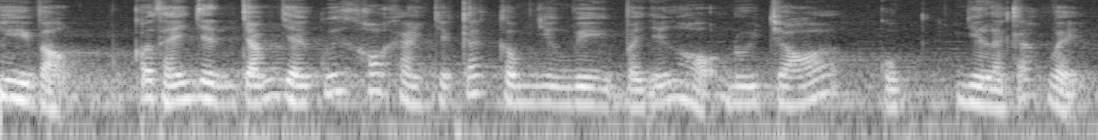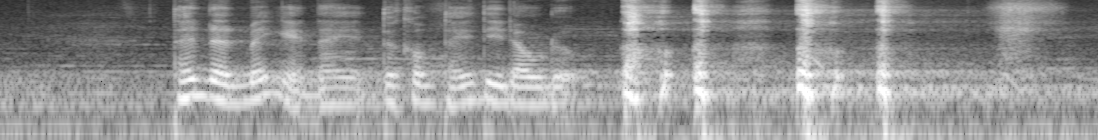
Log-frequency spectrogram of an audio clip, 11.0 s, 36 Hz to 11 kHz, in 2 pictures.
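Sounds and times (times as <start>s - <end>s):
speech: 0.0s - 5.5s, 6.4s - 9.6s
man's softer breathy exhale: 5.7s - 6.4s, 9.2s - 9.4s
man coughing in a short fit: 8.6s - 10.8s.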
